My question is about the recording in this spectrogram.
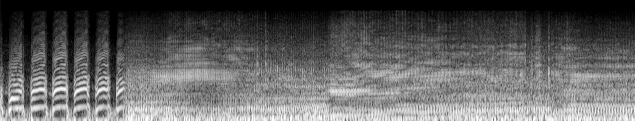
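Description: A laugh, then a KTM motorcycle engine heard from on board, revving as the bike accelerates. It changes pitch at a gear change about three seconds in.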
